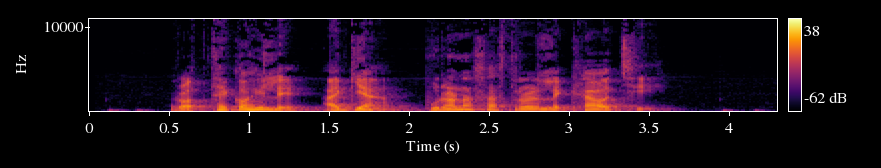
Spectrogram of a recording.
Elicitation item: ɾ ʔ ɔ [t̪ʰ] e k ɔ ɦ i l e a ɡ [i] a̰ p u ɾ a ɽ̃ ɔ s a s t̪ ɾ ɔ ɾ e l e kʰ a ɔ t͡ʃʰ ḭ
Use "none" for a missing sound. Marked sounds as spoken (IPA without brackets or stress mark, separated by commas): t̪ʰ, j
